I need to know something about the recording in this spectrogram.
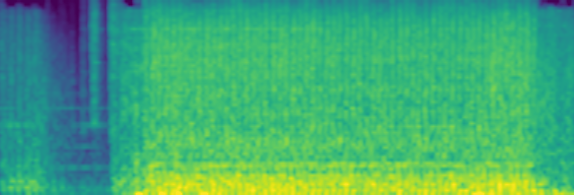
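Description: A weapon fires a loud, steady rushing blast.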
